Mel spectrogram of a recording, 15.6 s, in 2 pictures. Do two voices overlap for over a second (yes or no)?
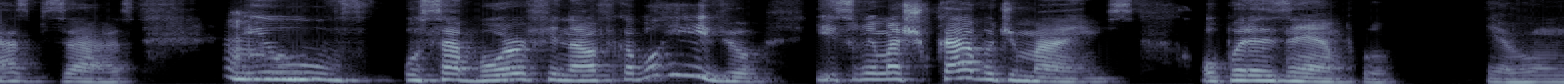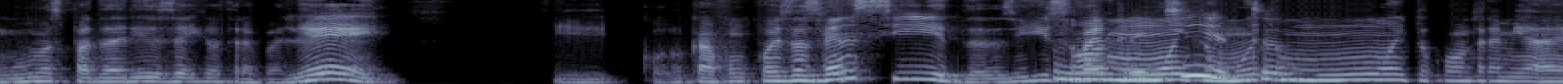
yes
